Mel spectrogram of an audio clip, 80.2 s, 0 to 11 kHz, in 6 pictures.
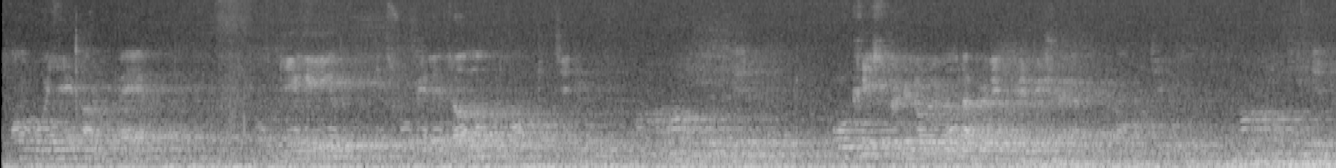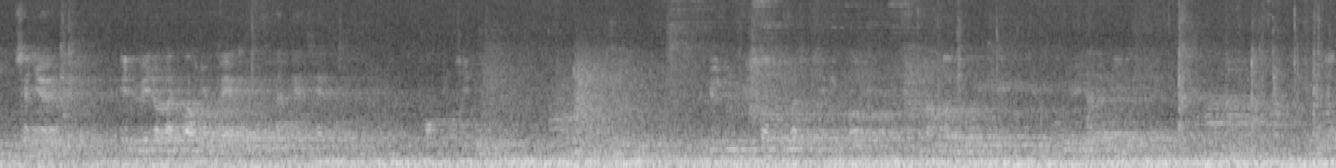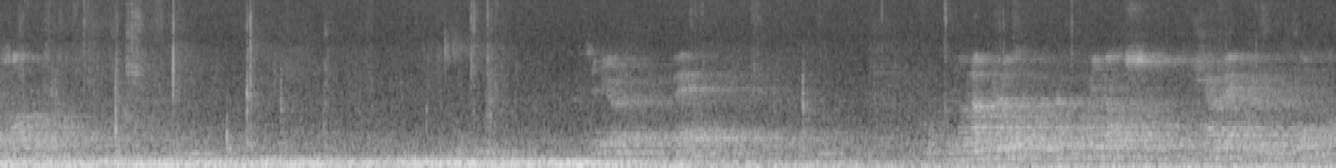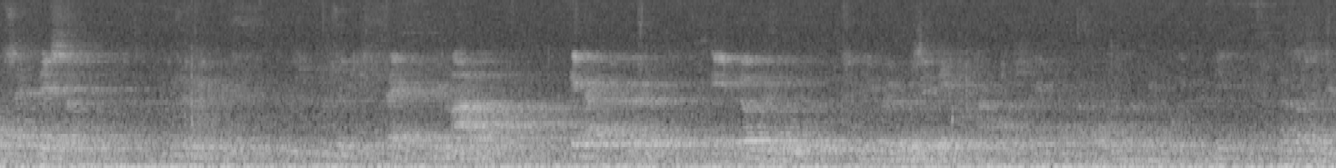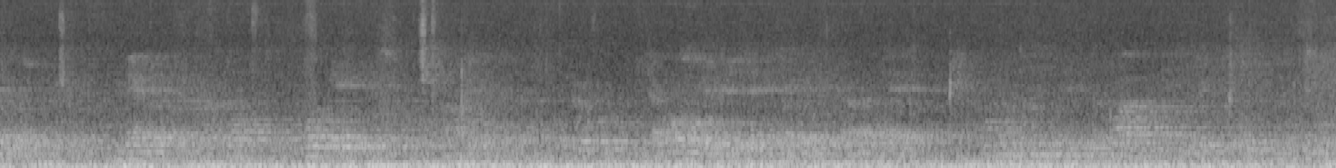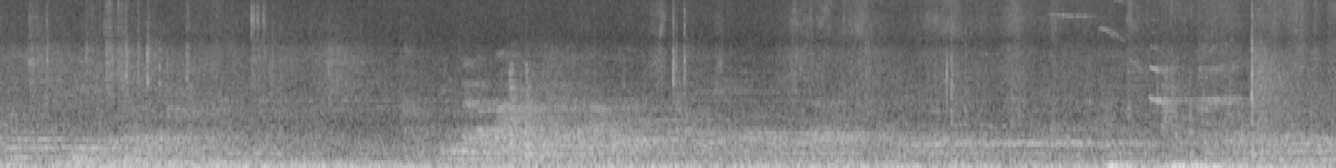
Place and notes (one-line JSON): {"title": "paris, church st. eustache, divine service", "description": "a small public divine service in the huge, old catholic church\ninternational cityscapes - social ambiences and topographic field recordings", "latitude": "48.86", "longitude": "2.35", "altitude": "54", "timezone": "Europe/Berlin"}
